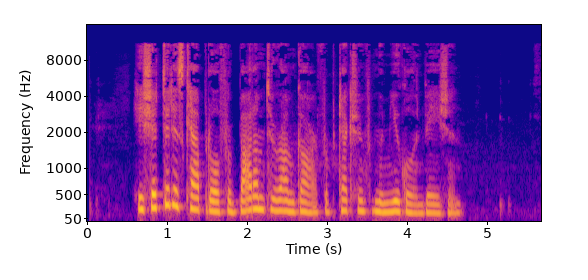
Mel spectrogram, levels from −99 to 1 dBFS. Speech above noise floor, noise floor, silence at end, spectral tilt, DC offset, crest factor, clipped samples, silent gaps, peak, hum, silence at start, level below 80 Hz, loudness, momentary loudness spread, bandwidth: 45 dB; -64 dBFS; 1 s; -5.5 dB/octave; under 0.1%; 18 dB; under 0.1%; none; -2 dBFS; none; 0.65 s; -60 dBFS; -20 LUFS; 10 LU; 11.5 kHz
